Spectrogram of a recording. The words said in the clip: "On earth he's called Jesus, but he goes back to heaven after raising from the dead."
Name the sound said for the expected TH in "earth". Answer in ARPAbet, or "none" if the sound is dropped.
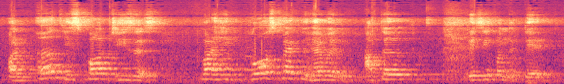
T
